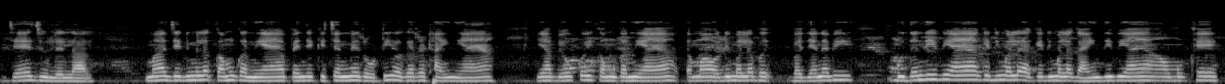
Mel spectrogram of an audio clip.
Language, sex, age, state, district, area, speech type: Sindhi, female, 60+, Delhi, South Delhi, urban, spontaneous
